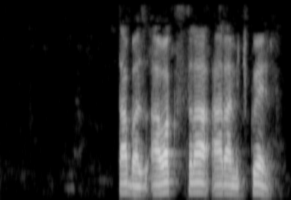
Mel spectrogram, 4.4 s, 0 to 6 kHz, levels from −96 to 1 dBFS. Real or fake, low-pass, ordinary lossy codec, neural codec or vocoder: real; 5.4 kHz; MP3, 32 kbps; none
